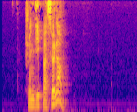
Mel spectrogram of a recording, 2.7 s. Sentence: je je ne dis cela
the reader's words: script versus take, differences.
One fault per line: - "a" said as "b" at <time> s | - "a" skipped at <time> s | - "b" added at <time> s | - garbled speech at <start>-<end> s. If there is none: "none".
- "je" skipped at 0.6 s
- "pas" added at 0.8 s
